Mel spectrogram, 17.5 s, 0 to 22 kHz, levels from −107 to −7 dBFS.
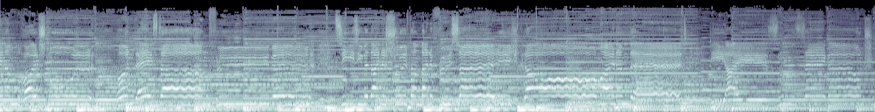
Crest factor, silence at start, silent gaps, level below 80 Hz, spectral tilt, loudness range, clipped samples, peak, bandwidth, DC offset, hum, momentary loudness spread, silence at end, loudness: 12 dB; 0 s; none; -28 dBFS; -5.5 dB/octave; 5 LU; under 0.1%; 0 dBFS; 16.5 kHz; under 0.1%; none; 8 LU; 0 s; -13 LUFS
